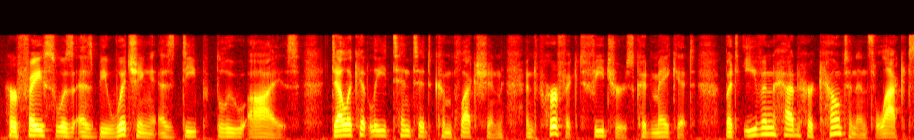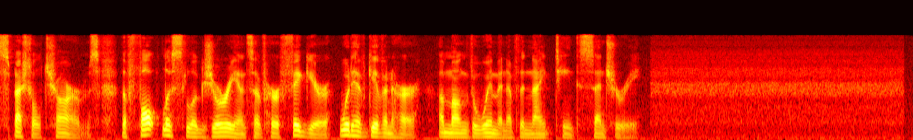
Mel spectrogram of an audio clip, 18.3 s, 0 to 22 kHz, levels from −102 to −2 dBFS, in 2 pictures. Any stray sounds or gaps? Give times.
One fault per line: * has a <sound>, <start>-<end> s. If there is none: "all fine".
all fine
